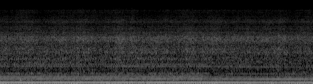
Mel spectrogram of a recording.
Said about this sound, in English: we landed in Daru, the capital of Western Province, Papua New Guinea, we boarded a small boat that would take us and 10 other passengers up the Fly River, down the Bituri River, and drop us off at a footpath from which we could walk to Limol Village.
